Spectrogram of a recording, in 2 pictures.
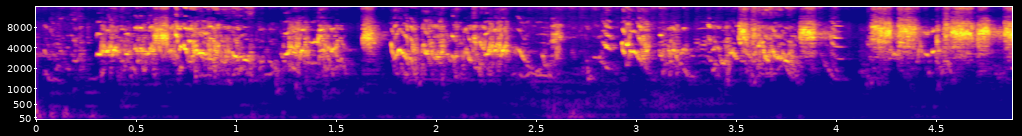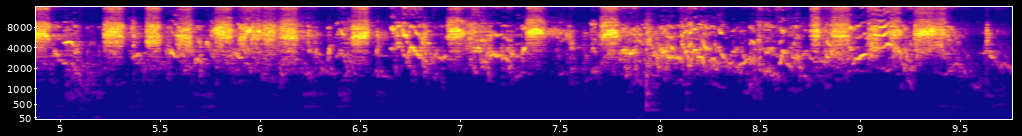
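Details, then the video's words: Budgies of a breeding pair keep up continuous rapid, scratchy chattering and chirps throughout, with some low bumps in the background. "Cute Colourful Budgies Chirping Sounds"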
